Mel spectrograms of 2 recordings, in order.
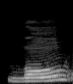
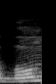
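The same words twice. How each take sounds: First: बो loud and long with nasal vowel; stretched nasal बो without an m; nasal ending. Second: बोम with a fully closed m; बोम ending on a clear m; wrong pronunciation. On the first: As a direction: hold बो through the nose, lips open. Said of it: "नाक में ही रह जाएंगे". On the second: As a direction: say बोम with lips shut at the end. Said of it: "इसको बोम नहीं पढ़ना है". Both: Shown as a demonstration.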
